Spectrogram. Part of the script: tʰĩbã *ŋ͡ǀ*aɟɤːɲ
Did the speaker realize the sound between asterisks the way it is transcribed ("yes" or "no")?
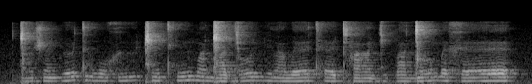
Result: no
